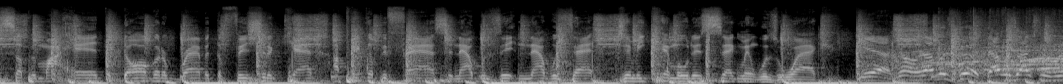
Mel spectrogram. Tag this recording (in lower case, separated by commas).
rapping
